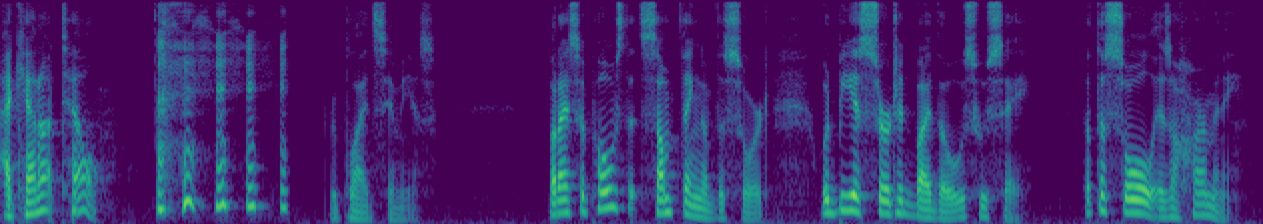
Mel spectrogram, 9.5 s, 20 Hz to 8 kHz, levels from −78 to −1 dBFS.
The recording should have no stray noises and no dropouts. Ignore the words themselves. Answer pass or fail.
fail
